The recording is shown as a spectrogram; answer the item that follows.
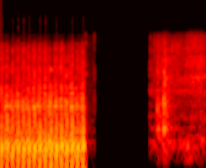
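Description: An engine idling steadily with a fast, even pulse, which cuts off suddenly just under a second in, leaving silence.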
